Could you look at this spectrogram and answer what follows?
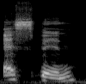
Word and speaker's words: ESPN: Naming your kid ESPN pronounced Espen.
